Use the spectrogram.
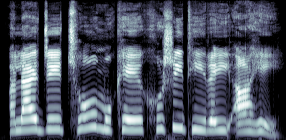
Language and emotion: Sindhi, neutral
